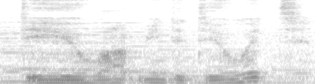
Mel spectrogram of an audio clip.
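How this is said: It is said in a deep voice.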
